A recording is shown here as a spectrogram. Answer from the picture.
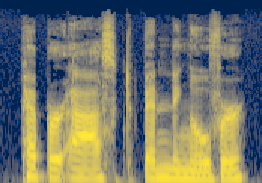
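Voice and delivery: ordinary delivery, nothing marked

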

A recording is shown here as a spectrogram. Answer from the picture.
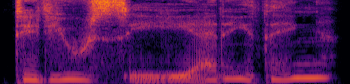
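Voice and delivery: hushed, whispered question. A narrator's reading. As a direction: ask it in a breathy whisper. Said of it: "asked in a hushed tone".

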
